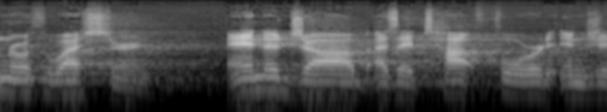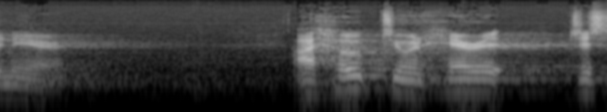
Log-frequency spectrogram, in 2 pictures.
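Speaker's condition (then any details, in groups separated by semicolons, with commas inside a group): No condition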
